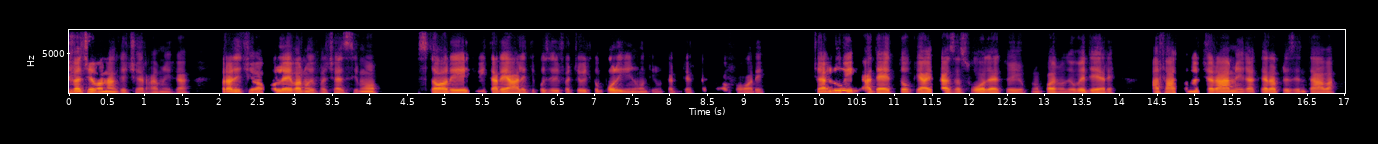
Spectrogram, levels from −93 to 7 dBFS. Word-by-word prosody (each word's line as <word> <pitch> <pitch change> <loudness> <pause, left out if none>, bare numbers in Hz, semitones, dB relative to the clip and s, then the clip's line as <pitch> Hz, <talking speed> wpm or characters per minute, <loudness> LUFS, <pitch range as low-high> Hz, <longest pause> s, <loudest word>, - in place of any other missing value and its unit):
facevano 165 -7 +4
anche 125 0 -2
ceramica. 125 0 -9 0.4
Però 190 - +6
diceva, 150 -5 -1
volevano 145 0 +3
che 145 - -5
facessimo 135 -1 -6 0.5
storie 140 -2 +3
di 130 0 -3
vita 135 -1 0
reale. 120 -3 +4
Tipo 130 +1 -13
se 130 0 -10
gli 130 - -7
facevi 130 +1 -9
il 135 - -14
topolino 130 -3 -4
ti 125 - -24
caccia 110 0 -15
cacciava 115 0 -18
fuori. 110 -1 -11 0.6
Cioè, - - +3
lui 185 -1 +2
ha 145 - +2
detto 145 +4 +1
che 150 -5 0
hai 130 -1 +5
casa 130 +1 +1
sua, 130 +1 -1
ho - - +3
detto: 120 0 0
"Io 120 -1 -7
prima 120 0 -17
o - - -26
poi 120 -1 +1
lo 115 0 -13
devo 115 +1 -10
vedere", 130 -2 -2 0.4
ha 160 - -1
fatto 140 -4 -1
una 135 -1 -1
ceramica 155 +5 +3
che 165 -4 0
rappresentava, 130 -4 -2
135 Hz, 160 wpm, -23 LUFS, 125-145 Hz, 0.6 s, Però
